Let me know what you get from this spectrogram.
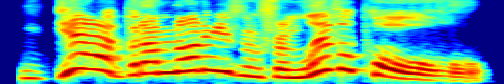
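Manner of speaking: high, hammed-up objection; indignant protest. Teased fan objecting to the accent joke, indignant mock protest.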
